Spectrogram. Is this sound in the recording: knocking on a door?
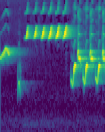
no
